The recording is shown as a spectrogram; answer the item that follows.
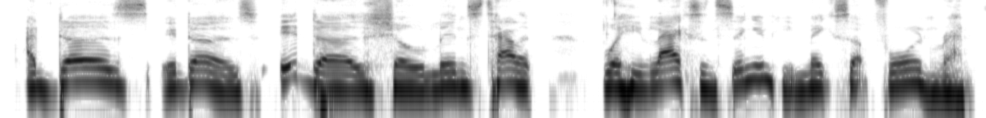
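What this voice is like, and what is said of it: Imitates another person's voice, Southern-sounding. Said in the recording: “my Brian Kelly impersonation ... are you a Southern woman?”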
